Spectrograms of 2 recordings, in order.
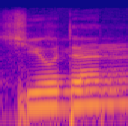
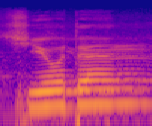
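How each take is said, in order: Both takes have the same delivery.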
